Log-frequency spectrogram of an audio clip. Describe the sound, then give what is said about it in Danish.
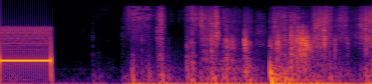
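A steady telephone ringback tone on an outgoing call to Tunø sounds once, cut off after half a second, followed by crunchy rustling and handling noises over a low, constant line hum. “Jeg skal ringe til Tunø, fordi Tunø har oplevet en af de helt store begivenheder i går.”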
